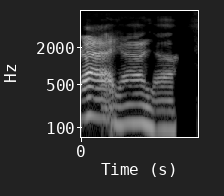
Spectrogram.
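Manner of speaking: reluctant grumbling. Playing the bartender answering a customer's order, grumbling. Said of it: "You hear him kind of grumble".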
